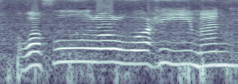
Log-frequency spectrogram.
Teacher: یہاں تنوین کے بعد را آیا تو بلا غنہ کے ملا کر پڑھیں گے۔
